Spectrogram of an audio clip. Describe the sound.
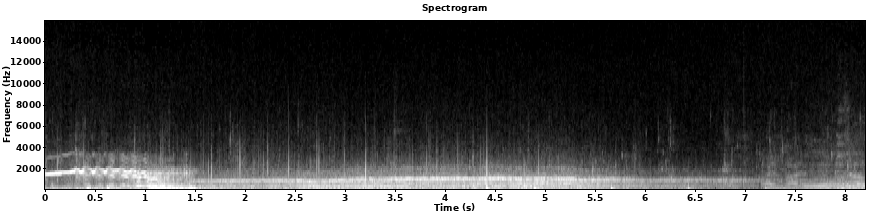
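A horse, urged to cut through sea waves, gives a loud, shrill whinny that falls in pitch over the first second and a half, then gives way to a steady sustained background.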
